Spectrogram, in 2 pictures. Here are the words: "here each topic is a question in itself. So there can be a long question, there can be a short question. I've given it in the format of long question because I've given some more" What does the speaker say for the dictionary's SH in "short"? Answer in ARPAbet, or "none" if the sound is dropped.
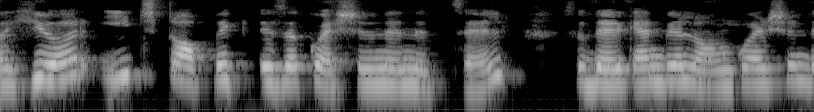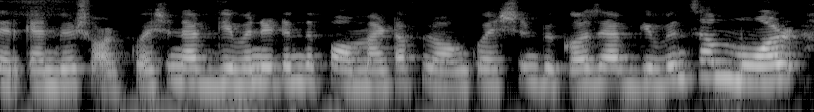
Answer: SH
